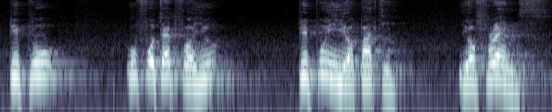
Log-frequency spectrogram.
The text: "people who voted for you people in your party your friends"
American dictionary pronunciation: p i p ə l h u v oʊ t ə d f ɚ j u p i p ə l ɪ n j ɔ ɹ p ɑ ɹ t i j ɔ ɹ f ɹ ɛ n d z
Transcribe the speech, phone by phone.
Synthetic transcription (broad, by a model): p i p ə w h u f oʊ t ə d f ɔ j u p i p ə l ɪ n j ɔ p ɑ t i j ɔ f ɹ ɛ n d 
